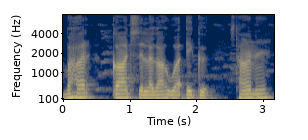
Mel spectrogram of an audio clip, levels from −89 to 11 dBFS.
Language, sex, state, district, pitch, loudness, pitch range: Hindi, male, Jharkhand, Deoghar, 130 Hz, -18 LUFS, 120-140 Hz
